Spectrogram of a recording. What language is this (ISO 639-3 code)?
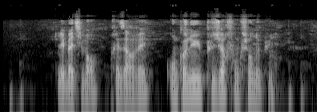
fra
